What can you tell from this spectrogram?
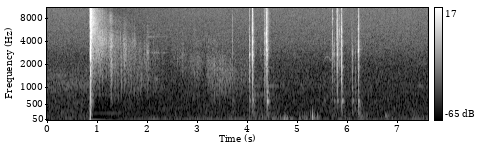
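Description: A single shot from a moderated CZ .17 HMR bolt-action rifle, one sharp crack with a short fading tail about a second in. It is followed by two groups of sharp clicks, near the middle and again about six seconds in, as the bolt is worked to chamber the next round.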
